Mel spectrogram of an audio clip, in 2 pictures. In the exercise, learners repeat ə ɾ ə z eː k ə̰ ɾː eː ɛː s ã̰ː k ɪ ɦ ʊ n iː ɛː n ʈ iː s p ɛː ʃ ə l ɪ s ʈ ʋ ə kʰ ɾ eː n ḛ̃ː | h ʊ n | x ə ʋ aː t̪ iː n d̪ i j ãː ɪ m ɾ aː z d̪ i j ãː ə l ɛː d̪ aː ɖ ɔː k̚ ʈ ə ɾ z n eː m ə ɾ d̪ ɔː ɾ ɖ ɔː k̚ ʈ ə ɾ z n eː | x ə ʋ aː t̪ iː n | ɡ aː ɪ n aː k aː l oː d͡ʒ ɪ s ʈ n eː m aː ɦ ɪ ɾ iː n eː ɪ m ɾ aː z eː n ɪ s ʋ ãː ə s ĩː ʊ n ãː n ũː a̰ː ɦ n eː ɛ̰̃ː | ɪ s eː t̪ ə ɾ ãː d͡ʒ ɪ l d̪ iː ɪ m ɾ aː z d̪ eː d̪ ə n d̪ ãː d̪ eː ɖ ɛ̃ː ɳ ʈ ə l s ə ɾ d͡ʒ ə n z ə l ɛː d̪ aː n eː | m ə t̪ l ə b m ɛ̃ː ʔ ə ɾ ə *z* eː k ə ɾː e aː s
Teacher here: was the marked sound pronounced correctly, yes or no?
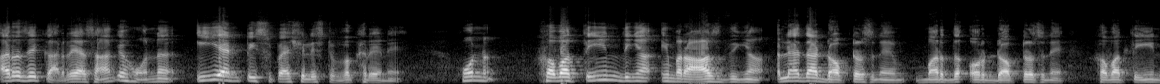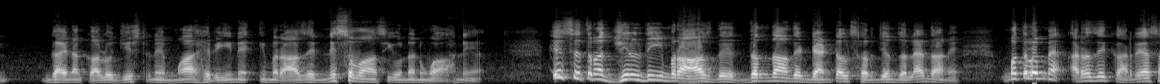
yes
